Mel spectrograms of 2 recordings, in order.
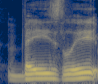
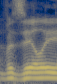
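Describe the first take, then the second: First: The name rhymes with Paisley. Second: The name does not rhyme with Paisley. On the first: The speaker calls it right. "rhymes with Paisley" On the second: The speaker calls it wrong. "Not Vaszily"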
